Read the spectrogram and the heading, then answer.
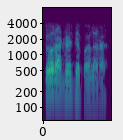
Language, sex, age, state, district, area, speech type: Telugu, male, 18-30, Telangana, Yadadri Bhuvanagiri, urban, conversation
